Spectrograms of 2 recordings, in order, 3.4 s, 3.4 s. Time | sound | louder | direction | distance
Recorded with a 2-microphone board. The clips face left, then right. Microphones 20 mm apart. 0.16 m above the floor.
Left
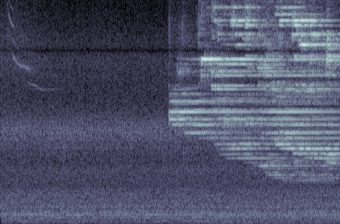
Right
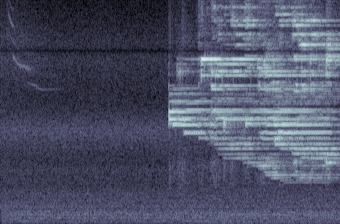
1.7 | a chime | right 6 dB | 60° right (ahead or behind) | 0.8 m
